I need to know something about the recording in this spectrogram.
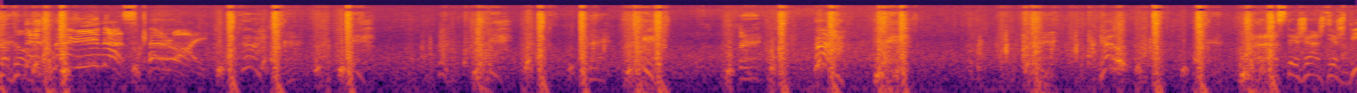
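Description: Swords and axes clash and strike in a fight.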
